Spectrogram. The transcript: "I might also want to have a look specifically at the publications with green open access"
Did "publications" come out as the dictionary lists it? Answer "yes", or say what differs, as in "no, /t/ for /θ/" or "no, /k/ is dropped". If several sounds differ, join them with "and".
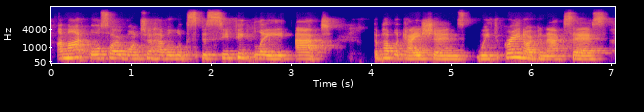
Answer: yes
